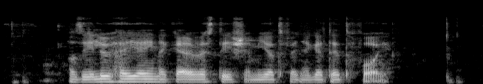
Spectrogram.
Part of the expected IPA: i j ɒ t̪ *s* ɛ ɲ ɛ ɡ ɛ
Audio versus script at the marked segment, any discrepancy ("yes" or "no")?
yes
